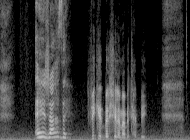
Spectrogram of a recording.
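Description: A young woman speaks and laughs close to a microphone.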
